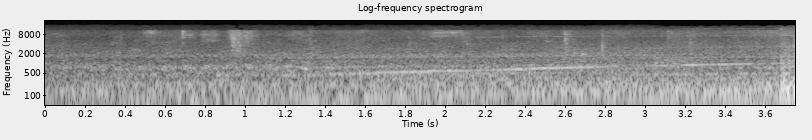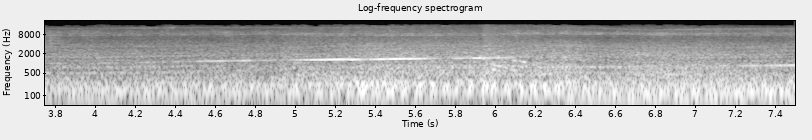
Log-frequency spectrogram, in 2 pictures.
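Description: A bus engine whines and rises in pitch as the bus speeds up.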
